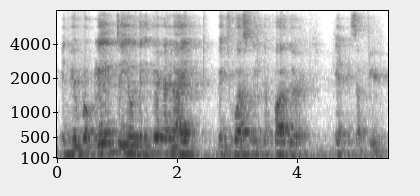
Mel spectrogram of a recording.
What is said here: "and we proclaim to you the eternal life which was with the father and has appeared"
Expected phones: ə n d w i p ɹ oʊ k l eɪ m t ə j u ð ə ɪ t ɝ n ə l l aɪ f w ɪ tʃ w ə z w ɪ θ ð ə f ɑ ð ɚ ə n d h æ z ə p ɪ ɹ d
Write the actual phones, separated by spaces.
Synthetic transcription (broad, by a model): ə n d w i p ɹ oʊ k l eɪ m t ə j u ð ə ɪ t ɝ n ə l l aɪ f w ɪ tʃ w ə s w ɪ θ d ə f ɑ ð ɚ ə n d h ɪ s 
